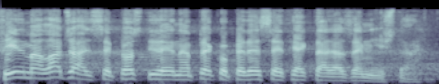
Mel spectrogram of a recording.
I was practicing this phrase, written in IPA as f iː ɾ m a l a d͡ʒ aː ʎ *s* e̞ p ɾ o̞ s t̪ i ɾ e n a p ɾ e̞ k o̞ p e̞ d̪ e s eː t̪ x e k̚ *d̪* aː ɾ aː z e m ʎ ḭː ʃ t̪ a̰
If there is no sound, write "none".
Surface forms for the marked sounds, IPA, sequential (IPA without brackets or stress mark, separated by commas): s, t̪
